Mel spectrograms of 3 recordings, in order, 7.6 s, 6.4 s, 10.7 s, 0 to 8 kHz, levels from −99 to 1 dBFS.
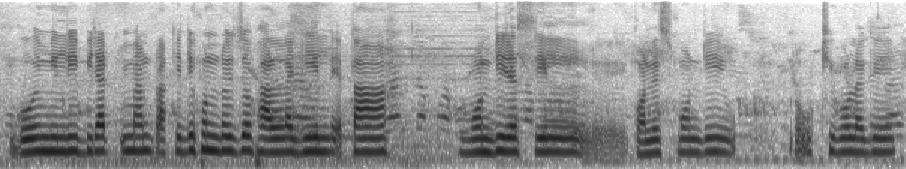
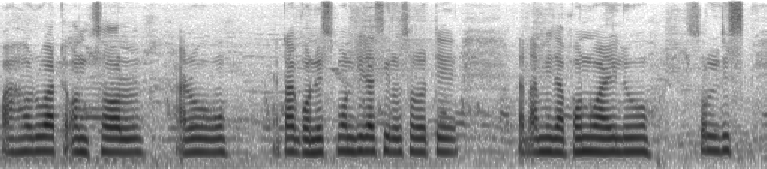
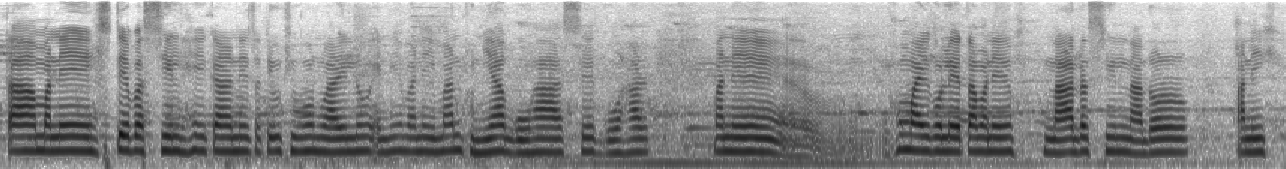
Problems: background sounds at intervals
